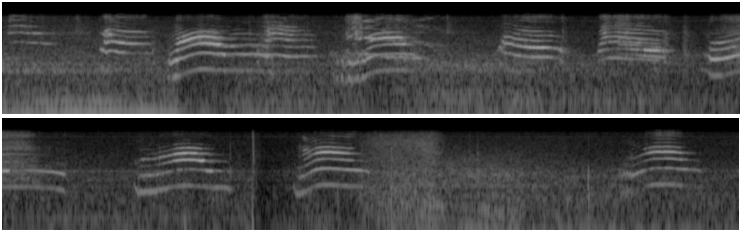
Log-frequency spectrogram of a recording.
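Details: Tippy, a domestic cat, answers kittens meowing for food on a laptop. Separate arched meows come roughly every second, each rising then dropping. A sharp click and a short hissy burst break in near the middle.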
